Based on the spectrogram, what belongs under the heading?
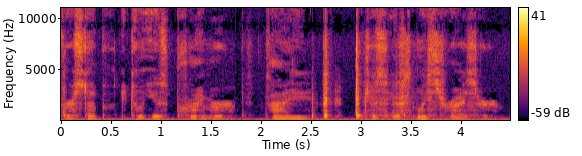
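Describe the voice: A woman with a medium pitch speaks at a fairly slow pace, her intonation fairly even.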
